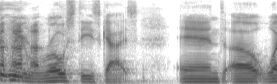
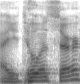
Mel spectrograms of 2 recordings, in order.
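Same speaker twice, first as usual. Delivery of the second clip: lighter voice with less bass; 4 semitones higher than usual. Retelling answering a phone call back, taking the bass out of his voice. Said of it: "I take some bass out of my voice".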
